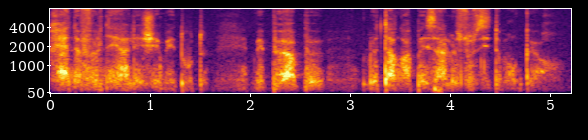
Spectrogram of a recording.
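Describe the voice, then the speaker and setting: Whispering at a fairly slow pace, the voice leaves long, frequent pauses. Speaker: ASMR reader. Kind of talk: ASMR short story reading. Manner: whispered.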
